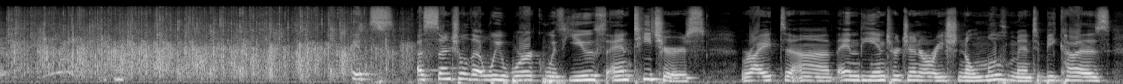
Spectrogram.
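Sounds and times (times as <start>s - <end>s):
crowd applauding in a room: 0.0s - 4.2s
speech: 3.5s - 11.2s.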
